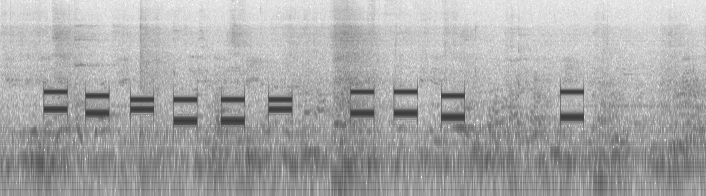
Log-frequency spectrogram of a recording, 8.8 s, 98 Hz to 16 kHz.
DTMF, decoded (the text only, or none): #8*11* 995 6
